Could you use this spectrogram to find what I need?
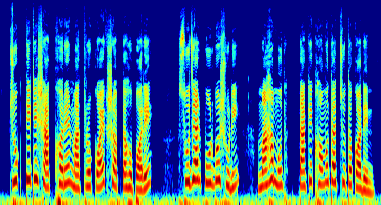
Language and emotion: Bengali, neutral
